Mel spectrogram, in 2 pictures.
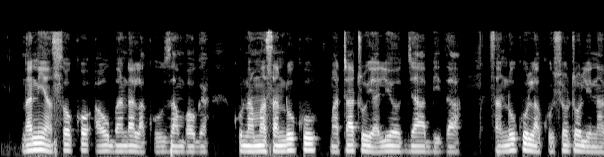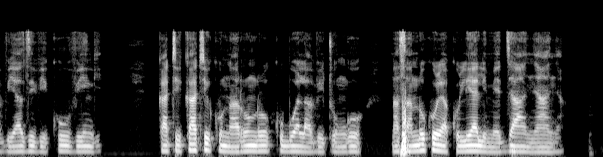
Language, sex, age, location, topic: Swahili, male, 18-24, Kisumu, finance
